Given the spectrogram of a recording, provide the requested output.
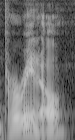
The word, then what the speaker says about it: Perrino: The Publicity Committee, the co-chairs of the Publicity Committee, Johanna Perrino, and that's spelled P-E-R-R-I-N-O because I'm Carrino, C-A-R-R-I-N-O.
